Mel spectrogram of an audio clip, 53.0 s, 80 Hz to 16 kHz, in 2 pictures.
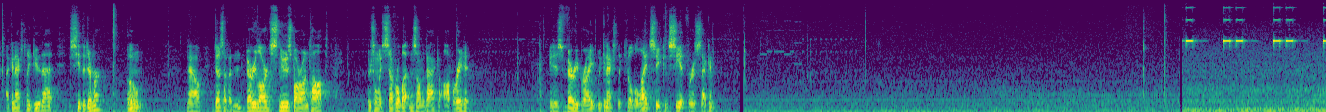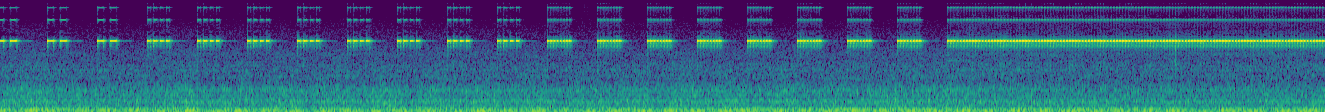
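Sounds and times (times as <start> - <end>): digital alarm clock beeping: 23.6 - 53.0.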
